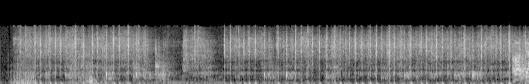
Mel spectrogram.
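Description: Typewriter keys clattering in a fast, continuous stream of keystrokes, with a brief lull about four seconds in.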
